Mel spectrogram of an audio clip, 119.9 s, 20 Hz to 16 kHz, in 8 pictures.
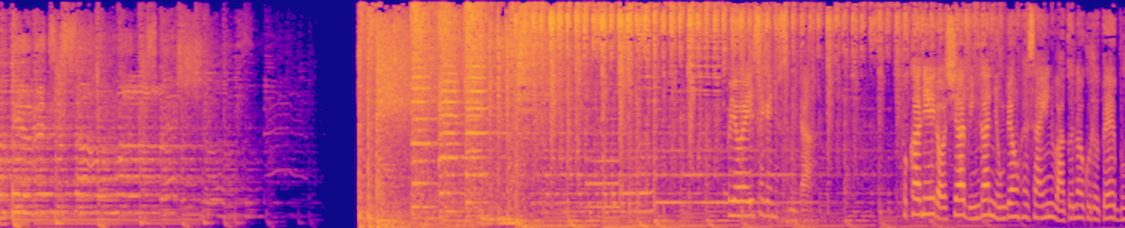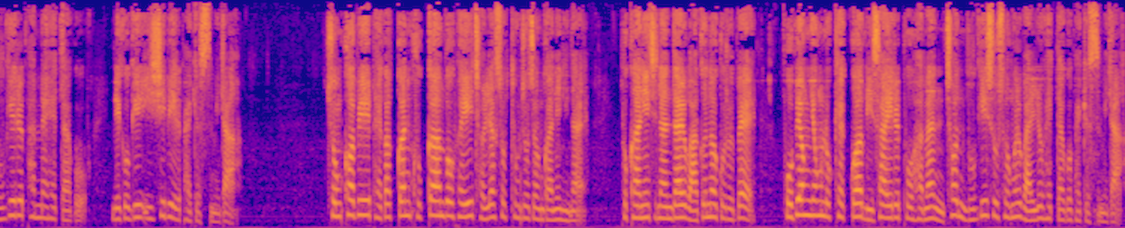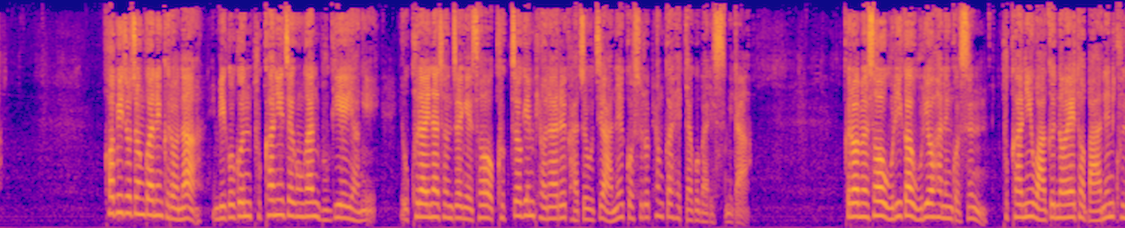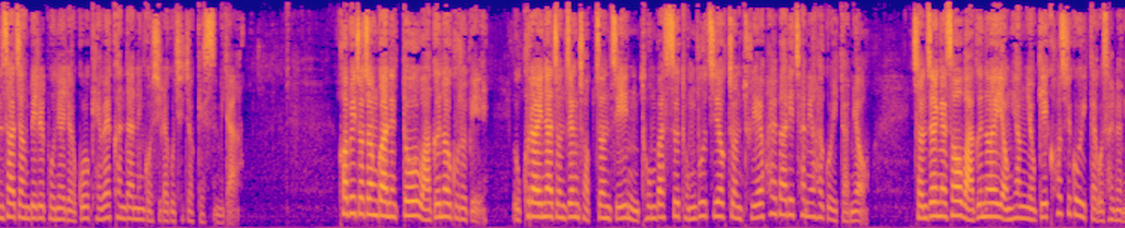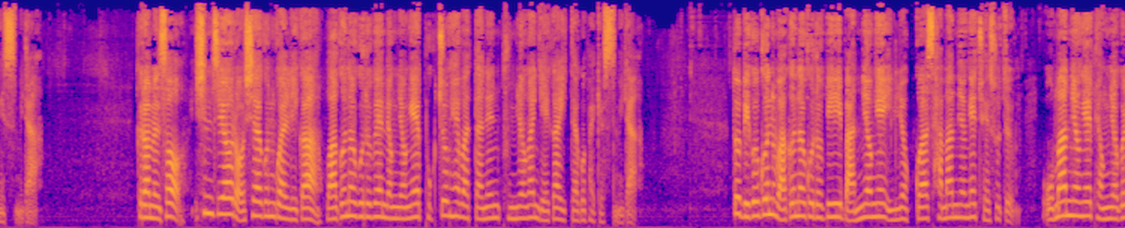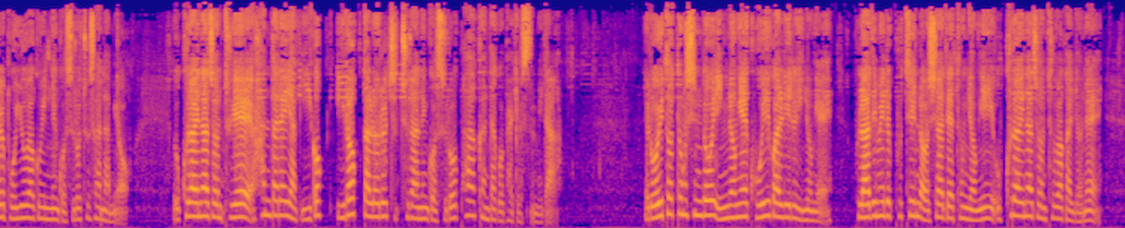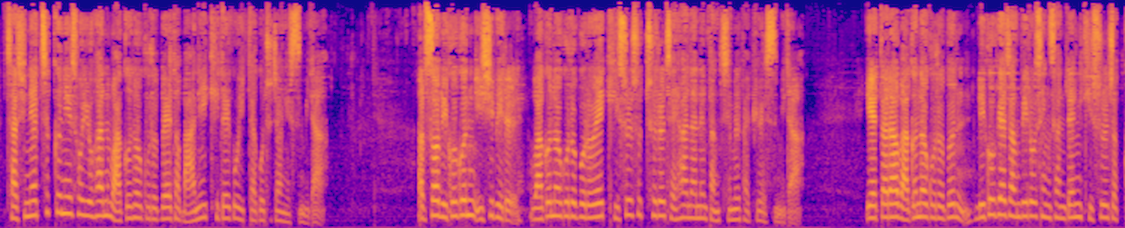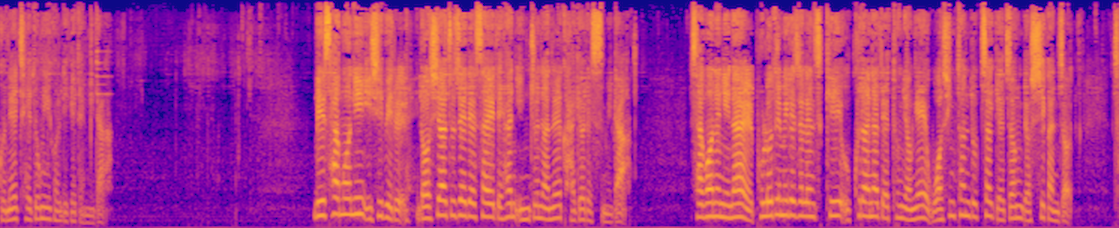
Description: VOA 한국어 아침 뉴스 프로그램 '워싱턴 뉴스 광장' 2022년 12월 23일 방송입니다. 미국 의회가 2023회계연도 일괄 지출안에서 북한을 비롯한 적국들의 사이버 공격에 관한 조사 보고서를 제출할 것을 행정부에 요구했습니다. 한국 국가정보원은 북한이 내년엔 첨단기술과 안보 현안에 대한 탈취 목적의 사이버 첩보 활동을 더 활발하게 벌일 것으로 전망했습니다.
